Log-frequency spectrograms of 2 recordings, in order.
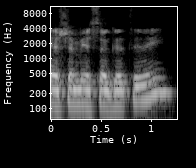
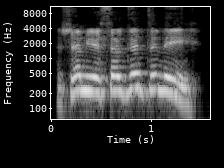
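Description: First: Said in the usual way. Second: Higher and louder; joyful exclamation. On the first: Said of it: "how long does it take to say". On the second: Shown as a demonstration. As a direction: burst out with thanks. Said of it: "Let me time that".

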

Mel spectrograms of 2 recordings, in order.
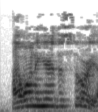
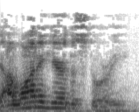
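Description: First: Louder, higher, insistent; urgent, louder insistence; emphatic demand. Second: Said in the usual way. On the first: Shown as a demonstration. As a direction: demand to hear it, pushing hard.

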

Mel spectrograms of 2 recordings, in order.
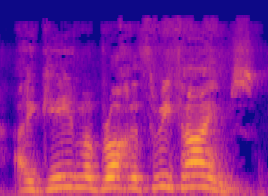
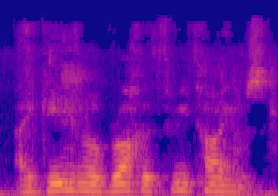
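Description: First: Higher, slow, emphatic repetition of bracha; firm insistence. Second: Softer, slow, solemn reply; grave and quiet. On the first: Dayan insisting to the grieving son, emphatic. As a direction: lean on each word, slowly. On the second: Dayan quietly answering the accusing son, solemn. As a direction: drop the voice and let it land. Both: Retold or imitated.

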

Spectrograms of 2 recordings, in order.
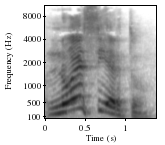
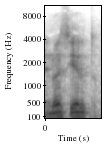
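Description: First: Much higher, loud yelled denial; mock shouting. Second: Said in the usual way. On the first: The first person in the fight yelling louder still. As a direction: scream it to top the other one. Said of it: "va gritando más fuerte". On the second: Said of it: "gritando más fuerte".

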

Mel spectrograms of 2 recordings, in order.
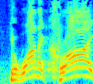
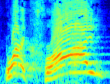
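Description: First: Said in the usual way. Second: "You want to cry?" thrown out much higher and louder; challenging question. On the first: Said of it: "rhetorical question to audience". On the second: Acted. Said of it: "repeated rhetorical question, building".

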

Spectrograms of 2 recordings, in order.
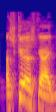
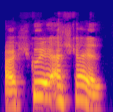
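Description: First: Said in the usual way. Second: High, slow mocking drawl; sarcastic woman. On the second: Woman teasing the man over the wine, sarcastic. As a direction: toss it off as a sarcastic brush-off. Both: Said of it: "assume that she's being sarcastic".

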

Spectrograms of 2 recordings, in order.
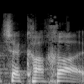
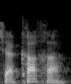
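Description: First: "Shekacha" raised, stress thrown onto the final CHA; wrong stress. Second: "Shekacha" with stress on KA, falling away; correct stress. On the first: Rabbi shows the wrong way, "Shekacha" stressed on CHA. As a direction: punch the end of "Shekacha". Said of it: "It's not Shekacha". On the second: Rabbi gives the right way, "Shekacha" stressed on KA. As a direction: say "Shekacha" low, middle syllable stressed. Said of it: "it's Shekacha". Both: Shown as a demonstration.

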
